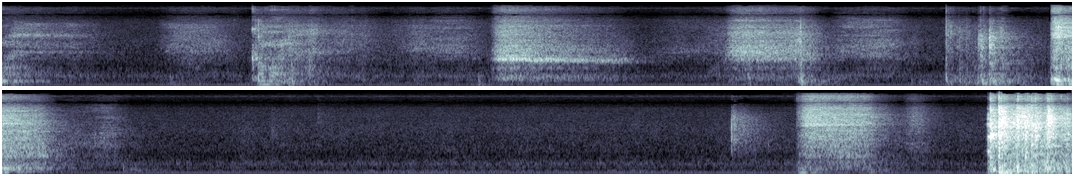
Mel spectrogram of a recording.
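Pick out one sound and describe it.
A man breathes out hard with each effortful push.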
